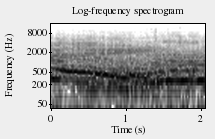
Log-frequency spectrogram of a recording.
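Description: A man's voice drawing out a long call, probably the winner's name stretched ring-announcer style. Its pitch slides slowly down, then holds level near the end.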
